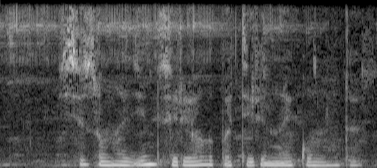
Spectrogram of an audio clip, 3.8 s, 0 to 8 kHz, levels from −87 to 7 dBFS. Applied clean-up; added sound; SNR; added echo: none; Rattle; 15 dB; none.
